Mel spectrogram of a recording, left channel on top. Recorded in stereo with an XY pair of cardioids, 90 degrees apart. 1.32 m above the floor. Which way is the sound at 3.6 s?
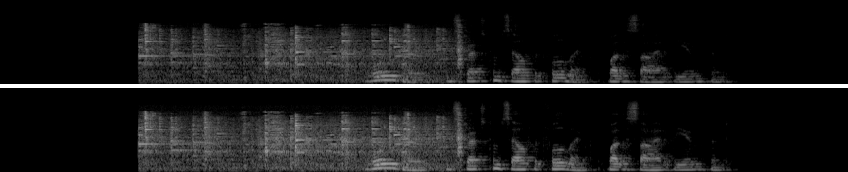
45° right.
